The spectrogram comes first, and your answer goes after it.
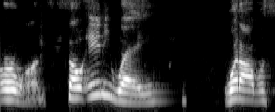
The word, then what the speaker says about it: Erewhon: and y'all be like Irwan, like they doing way too much, and you see a lot of celebrities there, and it's spelled Erewhon. So Irwan.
